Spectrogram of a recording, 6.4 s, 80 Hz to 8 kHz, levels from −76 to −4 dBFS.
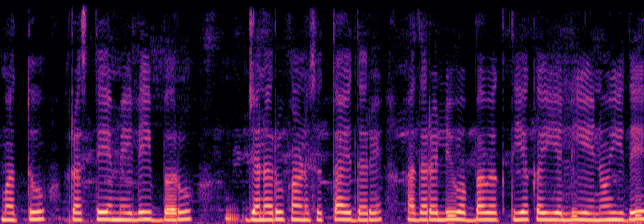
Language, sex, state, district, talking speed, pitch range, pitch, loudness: Kannada, female, Karnataka, Bidar, 120 wpm, 245-260 Hz, 250 Hz, -16 LUFS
